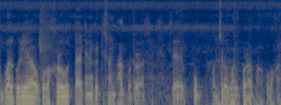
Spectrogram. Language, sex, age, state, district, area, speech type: Assamese, male, 60+, Assam, Nagaon, rural, spontaneous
